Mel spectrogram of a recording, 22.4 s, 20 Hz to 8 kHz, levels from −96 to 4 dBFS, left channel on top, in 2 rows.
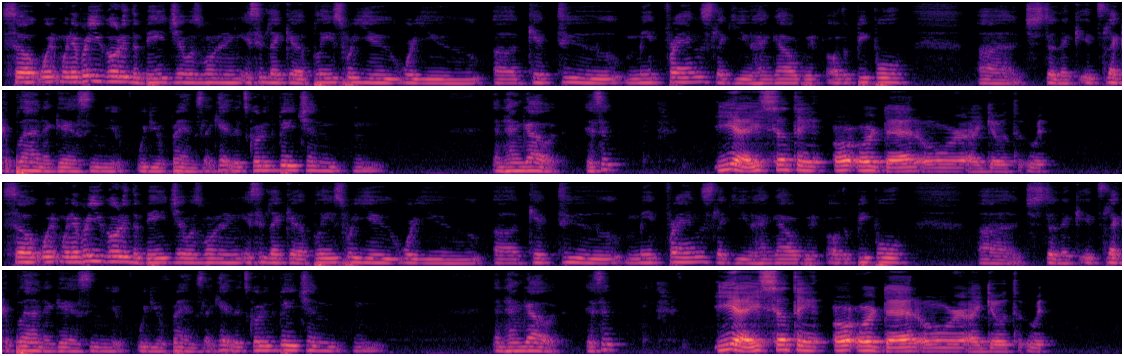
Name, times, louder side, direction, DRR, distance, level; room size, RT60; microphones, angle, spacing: voice 1, 0.0-9.0 9.8-15.0 16.1-16.7 17.0-17.3, equal, 70° left, 1.0 m, -40 dB
voice 2, 18.3-21.6, right 3 dB, 30° right, 0.4 m, -31 dB
2.9 x 2.2 x 3.9 m
head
